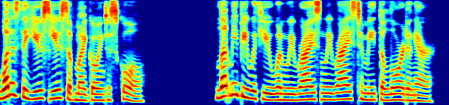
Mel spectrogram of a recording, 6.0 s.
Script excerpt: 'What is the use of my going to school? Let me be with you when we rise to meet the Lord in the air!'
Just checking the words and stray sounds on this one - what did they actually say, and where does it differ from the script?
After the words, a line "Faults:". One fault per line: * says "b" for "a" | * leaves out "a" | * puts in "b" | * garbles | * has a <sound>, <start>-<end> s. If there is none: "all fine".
'What is the use use of my going to school? Let me be with you when we rise we rise to meet the Lord in air!'
Faults:
* puts in "use"
* puts in "we rise"
* leaves out "the"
